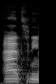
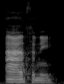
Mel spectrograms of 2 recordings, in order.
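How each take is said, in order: First: The middle consonant is a plain t sound. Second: The middle consonant is a th sound. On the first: "That's how you pronounce it" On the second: "like with the T H"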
